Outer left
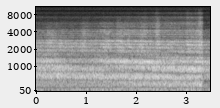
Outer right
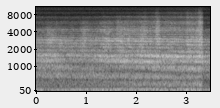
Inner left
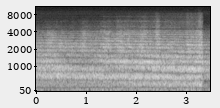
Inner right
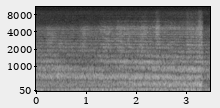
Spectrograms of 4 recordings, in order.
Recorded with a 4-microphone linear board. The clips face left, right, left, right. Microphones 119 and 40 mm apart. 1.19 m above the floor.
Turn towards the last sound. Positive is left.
turn(degrees=65)  # may be behind; listen again after turning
